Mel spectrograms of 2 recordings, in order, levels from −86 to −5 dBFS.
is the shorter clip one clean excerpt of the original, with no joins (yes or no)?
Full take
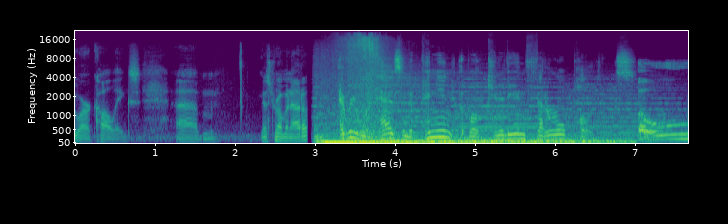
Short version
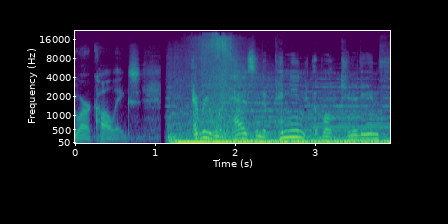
no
